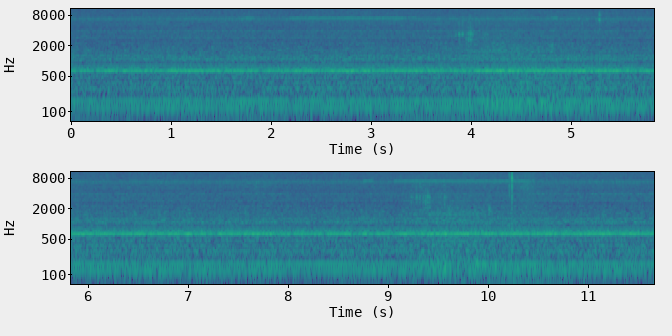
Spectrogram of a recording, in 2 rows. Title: Zotac GTX 1080 AMP! Extreme fan rattling noise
